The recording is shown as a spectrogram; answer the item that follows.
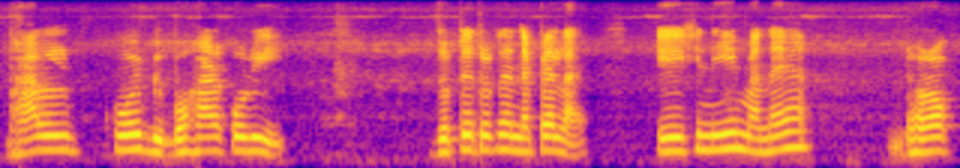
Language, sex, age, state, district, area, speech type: Assamese, female, 45-60, Assam, Golaghat, urban, spontaneous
